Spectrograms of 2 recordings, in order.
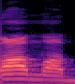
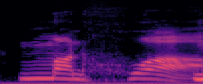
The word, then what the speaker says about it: manhwa: Manhwa. – Manhwa. That's an early podcast meme. Used to get on us because we wouldn't pronounce it right. And he's like, actually, it's pronounced manhwa.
